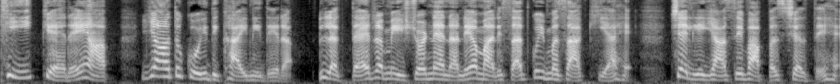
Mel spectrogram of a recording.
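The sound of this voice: A woman does a cartoonish character voice at medium pitch and moderate pace, swinging her pitch very widely, recorded dry and close with no echo.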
